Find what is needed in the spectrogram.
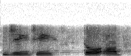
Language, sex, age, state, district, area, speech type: Urdu, female, 45-60, Delhi, Central Delhi, rural, conversation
